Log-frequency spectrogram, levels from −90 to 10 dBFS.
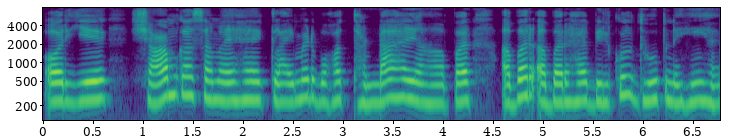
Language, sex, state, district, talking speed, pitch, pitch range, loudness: Hindi, female, Punjab, Kapurthala, 160 wpm, 240 Hz, 230-255 Hz, -17 LUFS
